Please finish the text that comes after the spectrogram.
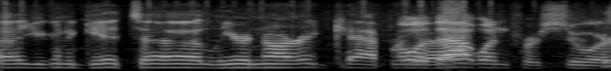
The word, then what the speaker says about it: DiCaprio: DiCaprio.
